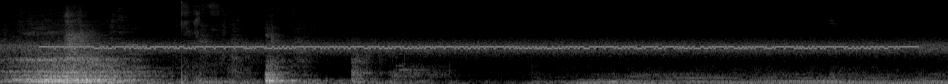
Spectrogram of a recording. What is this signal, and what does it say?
RTTY (75 baud, 170 Hz shift), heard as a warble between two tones, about 2150 Hz centre, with radio static, a narrow filter and the noise inside a lift. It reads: QRZ? DE IK2HU K DK2QS DE 9A3AJ TNX FER CALL.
